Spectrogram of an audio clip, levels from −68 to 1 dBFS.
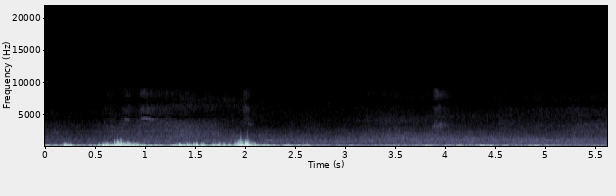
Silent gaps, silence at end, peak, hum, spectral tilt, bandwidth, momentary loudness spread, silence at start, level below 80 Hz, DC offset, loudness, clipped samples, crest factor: none; 0 s; 0 dBFS; none; -10 dB/octave; 8.6 kHz; 21 LU; 0 s; -24 dBFS; under 0.1%; -18 LUFS; under 0.1%; 18 dB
